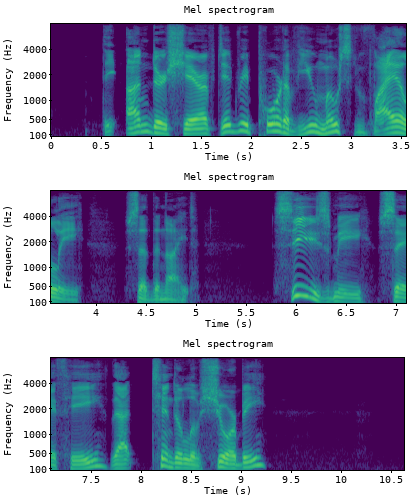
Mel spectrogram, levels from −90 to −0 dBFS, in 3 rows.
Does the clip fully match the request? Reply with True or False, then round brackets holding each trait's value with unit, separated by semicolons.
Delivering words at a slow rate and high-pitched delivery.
False (115 wpm; 125 Hz)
